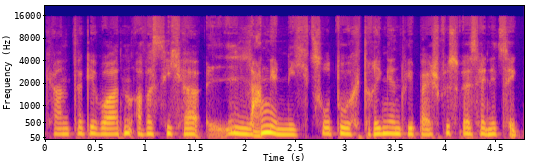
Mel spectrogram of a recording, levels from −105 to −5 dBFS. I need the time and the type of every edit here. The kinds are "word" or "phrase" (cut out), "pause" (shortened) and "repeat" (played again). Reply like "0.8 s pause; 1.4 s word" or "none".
none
